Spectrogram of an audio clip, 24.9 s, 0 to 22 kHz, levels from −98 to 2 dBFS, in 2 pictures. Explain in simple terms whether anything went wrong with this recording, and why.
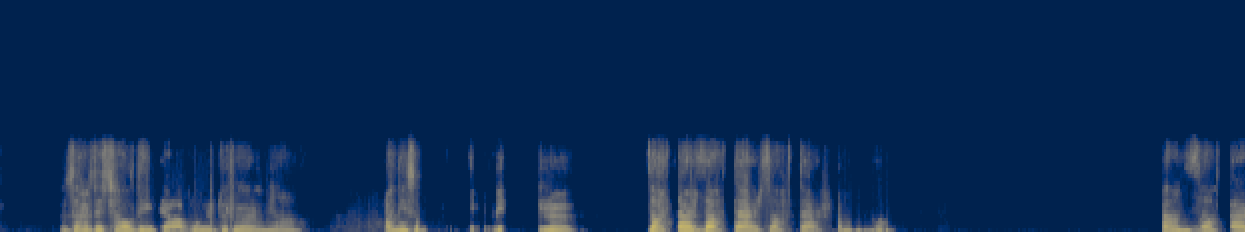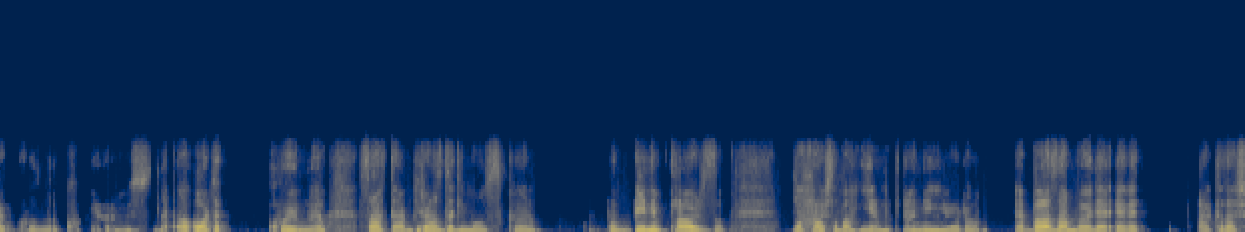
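Two things went wrong. The whole recording carries Opus voice compression at a low setting. The coder rebuilds speech from a simplified model of the voice and drops everything above about 8 kHz, so the voice sounds muffled, slightly hoarse and a little robotic from start to finish.

There is also a DC step. At 2.12 s the waveform's resting level suddenly shifts, then shifts back at 6.90 s. Each jump is heard as a low thump or click, while the speech itself carries on unaffected.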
